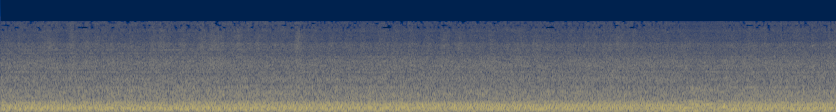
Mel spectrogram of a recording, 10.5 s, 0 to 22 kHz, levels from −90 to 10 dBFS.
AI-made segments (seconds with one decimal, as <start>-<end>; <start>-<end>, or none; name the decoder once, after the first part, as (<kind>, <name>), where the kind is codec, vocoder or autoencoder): 8.5-9.1 (codec, SNAC)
